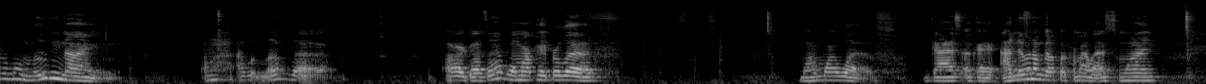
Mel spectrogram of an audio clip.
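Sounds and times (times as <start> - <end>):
paper and pen rustling: 5.8 - 7.9.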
